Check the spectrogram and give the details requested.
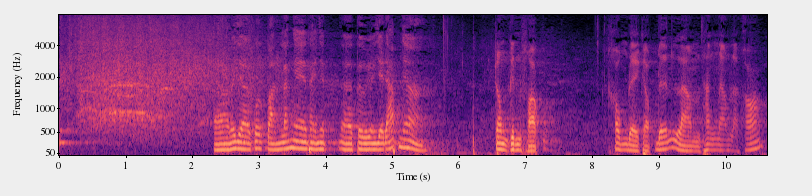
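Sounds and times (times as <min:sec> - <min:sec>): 
audience clapping hands: 0:00.0 - 0:03.5
speech: 0:02.3 - 0:05.6, 0:06.5 - 0:07.4, 0:08.3 - 0:10.6.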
